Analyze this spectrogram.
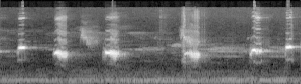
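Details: Sooty-headed bulbul female calling a male, used as a provoking lure for a caged bird; a few separate clear whistles, some flat and some slurred downward, spaced irregularly over a low droning background.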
